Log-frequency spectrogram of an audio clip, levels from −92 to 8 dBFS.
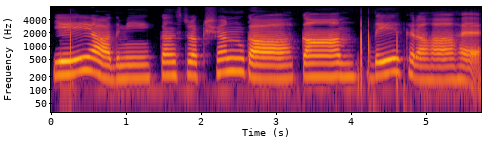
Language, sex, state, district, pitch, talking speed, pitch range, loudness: Hindi, female, Punjab, Fazilka, 200 Hz, 85 wpm, 185-225 Hz, -16 LUFS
